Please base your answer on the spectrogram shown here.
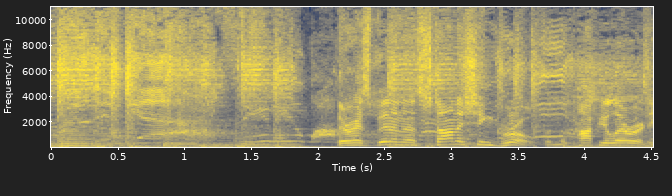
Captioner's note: man over TV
